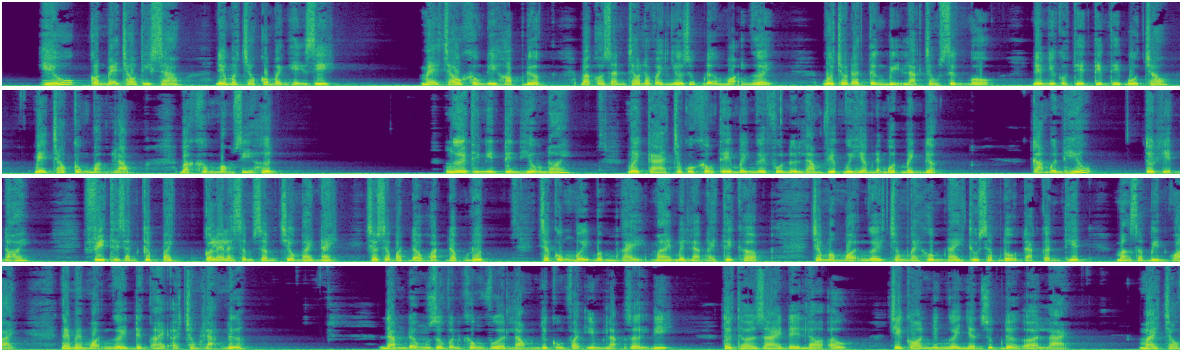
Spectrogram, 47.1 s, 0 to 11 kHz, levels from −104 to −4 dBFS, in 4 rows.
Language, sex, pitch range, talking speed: Vietnamese, male, 105-130 Hz, 225 wpm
